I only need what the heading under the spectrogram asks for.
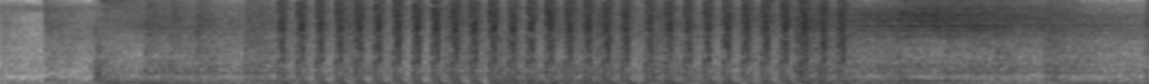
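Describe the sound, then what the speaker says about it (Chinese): Rapid automatic gunfire in an action film battle scene, a dense, loud burst of evenly spaced shots lasting several seconds before cutting off, with no speech over it. "等他换下一个开枪的时候一起射击，他们的枪声会把我们枪声掩盖住"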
